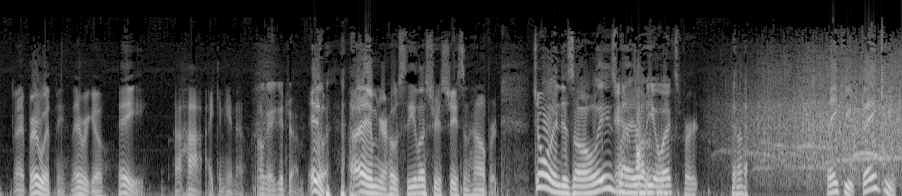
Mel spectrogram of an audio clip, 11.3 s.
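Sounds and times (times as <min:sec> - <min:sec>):
speech: 0:00.0 - 0:09.6, 0:10.3 - 0:11.2
whooping cheers: 0:08.8 - 0:11.2
studio crowd applauding: 0:08.9 - 0:11.2.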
